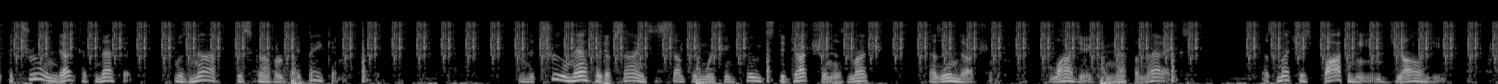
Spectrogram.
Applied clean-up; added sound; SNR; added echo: classical method spectral subtraction.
